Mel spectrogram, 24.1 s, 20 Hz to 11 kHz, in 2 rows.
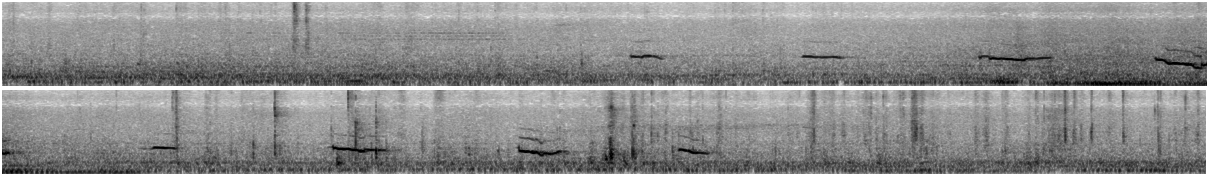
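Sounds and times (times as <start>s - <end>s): puppies squeaking: 6.2s - 6.7s, 8.0s - 8.5s, 9.7s - 10.6s, 11.5s - 12.3s, 13.4s - 14.0s, 15.3s - 16.0s, 17.1s - 19.4s.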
